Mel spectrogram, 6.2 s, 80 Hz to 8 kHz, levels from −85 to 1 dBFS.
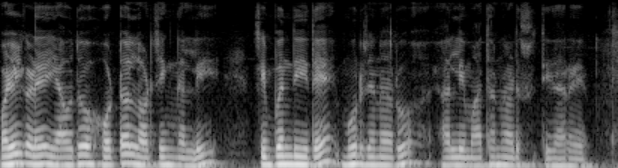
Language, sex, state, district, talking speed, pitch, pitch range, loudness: Kannada, male, Karnataka, Bangalore, 105 wpm, 140 Hz, 135-150 Hz, -17 LUFS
